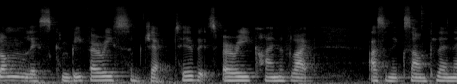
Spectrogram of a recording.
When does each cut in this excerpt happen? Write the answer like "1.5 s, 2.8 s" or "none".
none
